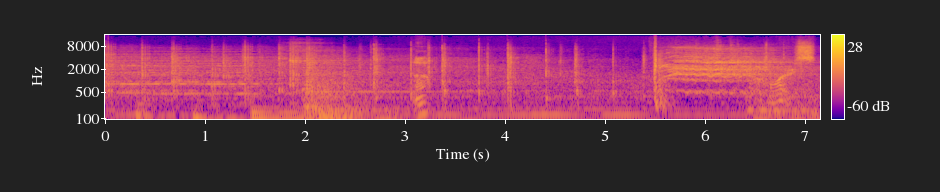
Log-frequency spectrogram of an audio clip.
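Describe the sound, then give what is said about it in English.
A metallic horse neighs in a chamber, giving a shrill whinny over a dense, busy layer of effects, with a sharper noisy sweep near the end. “Sure are a funny looking horse, aren't you, boy?”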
